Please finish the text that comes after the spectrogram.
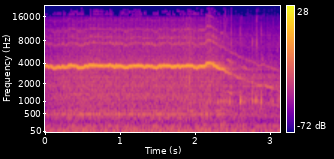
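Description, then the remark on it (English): A kettle whistles with a loud, steady, shrill tone for about two seconds, then the whistle drops off, followed by a quieter stretch that could be water being poured. “Well, I guess we'll put the kettle on, and we'll be back after this.”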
